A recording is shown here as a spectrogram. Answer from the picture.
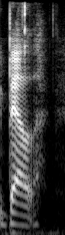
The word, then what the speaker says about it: belle: A poilus, Mabel, is a French peasant girl, and they say that they are very belle. Now don't mispronounce things and get sore till you know. You pronounce that like bell and push button.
